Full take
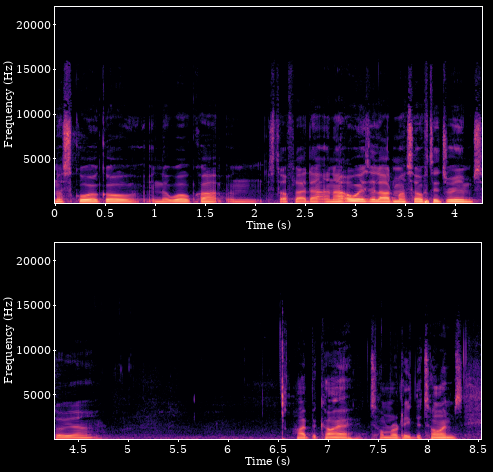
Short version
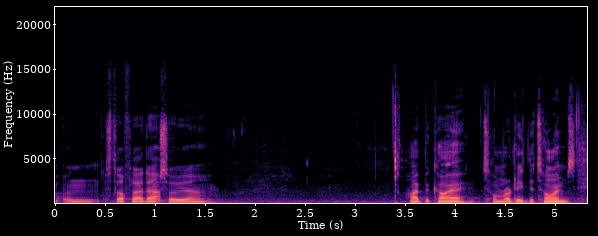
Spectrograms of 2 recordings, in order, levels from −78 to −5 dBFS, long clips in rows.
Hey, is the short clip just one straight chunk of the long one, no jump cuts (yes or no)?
no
